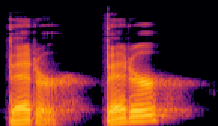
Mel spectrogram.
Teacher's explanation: the t is a fast D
